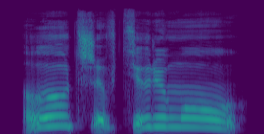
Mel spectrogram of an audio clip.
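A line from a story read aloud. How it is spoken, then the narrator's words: Whimpering. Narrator (Russian): хныкает Гошка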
